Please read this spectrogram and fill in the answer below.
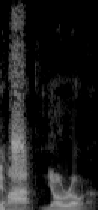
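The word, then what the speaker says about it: La Llorona: have to roll anything it's yo L is a y so it's La Yona to say it like that um like yo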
